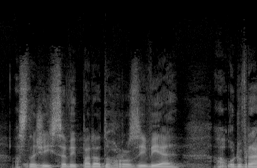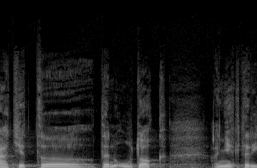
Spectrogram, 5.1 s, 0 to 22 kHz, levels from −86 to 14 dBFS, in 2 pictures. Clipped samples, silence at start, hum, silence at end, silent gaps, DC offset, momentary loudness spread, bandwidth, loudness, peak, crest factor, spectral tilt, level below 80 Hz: under 0.1%; 0 s; none; 0 s; none; under 0.1%; 12 LU; 15.5 kHz; -24 LUFS; -6 dBFS; 18 dB; -4.5 dB/octave; -58 dBFS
